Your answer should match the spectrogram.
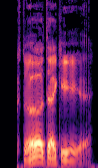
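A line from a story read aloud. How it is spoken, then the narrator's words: Deep bass voice, giant. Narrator (Russian): пробасил гигант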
